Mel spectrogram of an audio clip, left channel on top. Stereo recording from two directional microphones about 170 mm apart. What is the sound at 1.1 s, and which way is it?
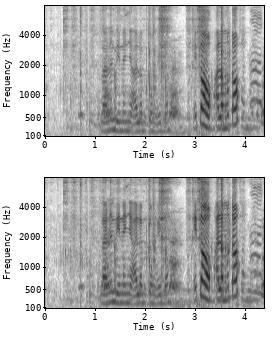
Speech, 10° left (ahead or behind).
